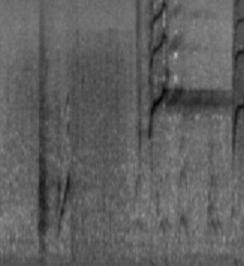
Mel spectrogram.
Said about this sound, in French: Paix, les chiens. Tenez, la voilà, notre coureuse. Lâchez les chiens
